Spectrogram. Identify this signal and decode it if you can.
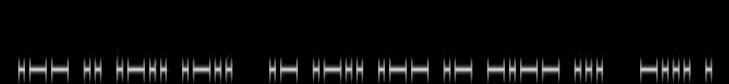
Morse code, heard as a keyed tone, about 22 wpm, 700 Hz. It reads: WILL ALWAYS BE
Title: Sentences from Top 1000 Words - Review Part 6 - 22wpm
